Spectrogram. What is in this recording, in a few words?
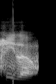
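"Kilo", English; Alphabet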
